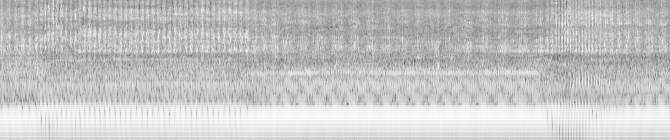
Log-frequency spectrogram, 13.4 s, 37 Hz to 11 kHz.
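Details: Farmall 300 Row Crop, 600-hour tractor, test drive after exhaust manifold replacement (original rusted through) and clutch adjustment, camera on chest rig; deep steady drone dipping briefly with load then recovering; running smooth and healthy, TA working.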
